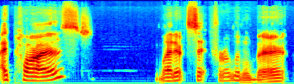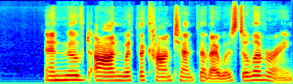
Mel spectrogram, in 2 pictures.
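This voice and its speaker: A woman's medium-pitched voice with lively intonation, dry and close with no echo, on a very clean recording over a silent background. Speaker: public speaking coach. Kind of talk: interview conversation. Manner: fast.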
